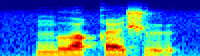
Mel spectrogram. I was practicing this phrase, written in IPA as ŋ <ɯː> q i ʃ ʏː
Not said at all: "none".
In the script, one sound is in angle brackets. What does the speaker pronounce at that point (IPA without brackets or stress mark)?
ɤː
